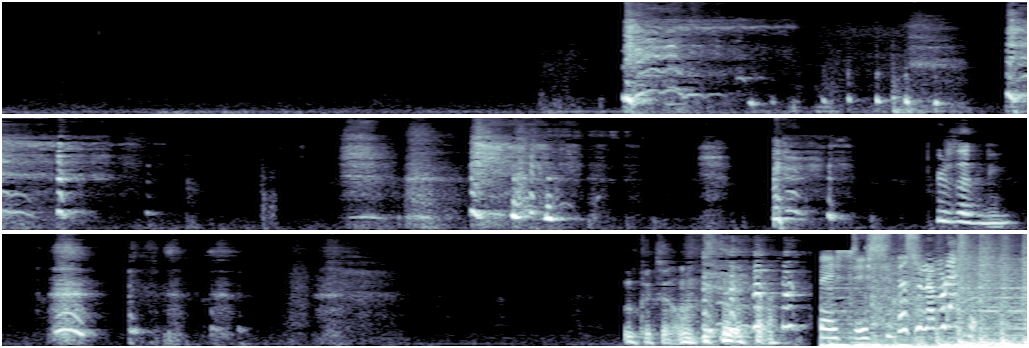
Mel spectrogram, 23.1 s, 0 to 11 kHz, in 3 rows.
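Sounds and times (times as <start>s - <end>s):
people laughing: 20.3s - 21.5s.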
